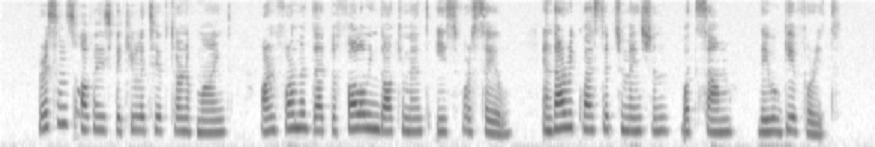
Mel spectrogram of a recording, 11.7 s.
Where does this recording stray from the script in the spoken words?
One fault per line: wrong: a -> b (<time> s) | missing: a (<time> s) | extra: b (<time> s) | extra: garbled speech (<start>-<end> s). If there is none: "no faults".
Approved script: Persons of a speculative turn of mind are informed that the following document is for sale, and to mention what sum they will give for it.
extra: are requested (7.4 s)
